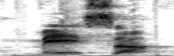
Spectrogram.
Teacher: manera aumenta su fuerza cuando pronunciamos esa sílaba otra vez mesa se nota la fuerza en me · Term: sílaba tónica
